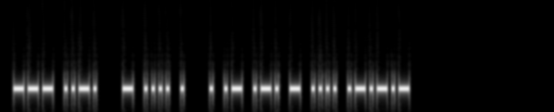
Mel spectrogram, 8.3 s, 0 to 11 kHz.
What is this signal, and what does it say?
Morse code, heard as a keyed tone, about 22 wpm, 700 Hz. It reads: OF THE EARTH.
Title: Sentences from Top 1600 Words 22wpm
